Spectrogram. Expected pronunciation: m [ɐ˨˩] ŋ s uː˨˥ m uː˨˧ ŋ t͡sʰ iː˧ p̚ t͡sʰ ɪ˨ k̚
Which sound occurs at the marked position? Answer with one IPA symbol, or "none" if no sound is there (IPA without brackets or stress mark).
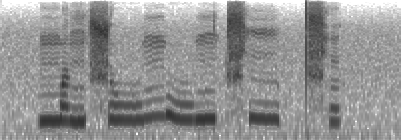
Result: ɐ˨˩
